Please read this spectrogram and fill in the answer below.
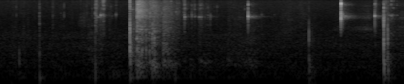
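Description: Hard plastic clicks and knocks from a small plastic toothpick container being opened and handled, with a short rattle about two seconds in and a ringing click near the end.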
